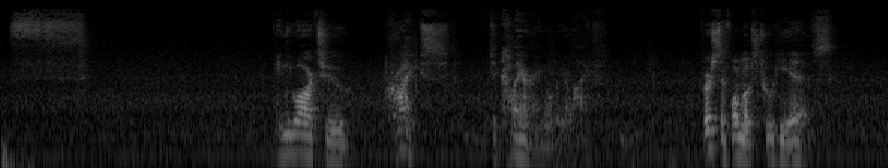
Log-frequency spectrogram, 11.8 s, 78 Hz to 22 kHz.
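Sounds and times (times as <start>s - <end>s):
voice imitating a snake's hiss: 0.0s - 1.3s
speech: 3.7s - 4.7s, 5.3s - 6.0s, 6.6s - 8.0s, 9.4s - 11.2s.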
